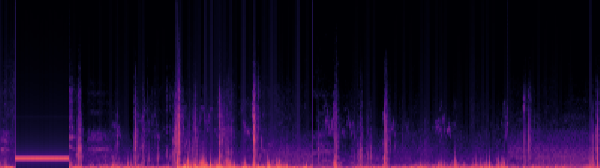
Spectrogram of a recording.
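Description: A short steady electronic bleep near the start, with the sound cut to silence around it, the kind dubbed in to censor a word. Then wind buffets the microphone, with scattered sharp clicks as football boots are pulled on and their studs tap on concrete.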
